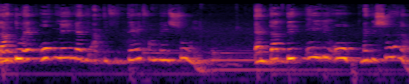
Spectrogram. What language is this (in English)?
Dutch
